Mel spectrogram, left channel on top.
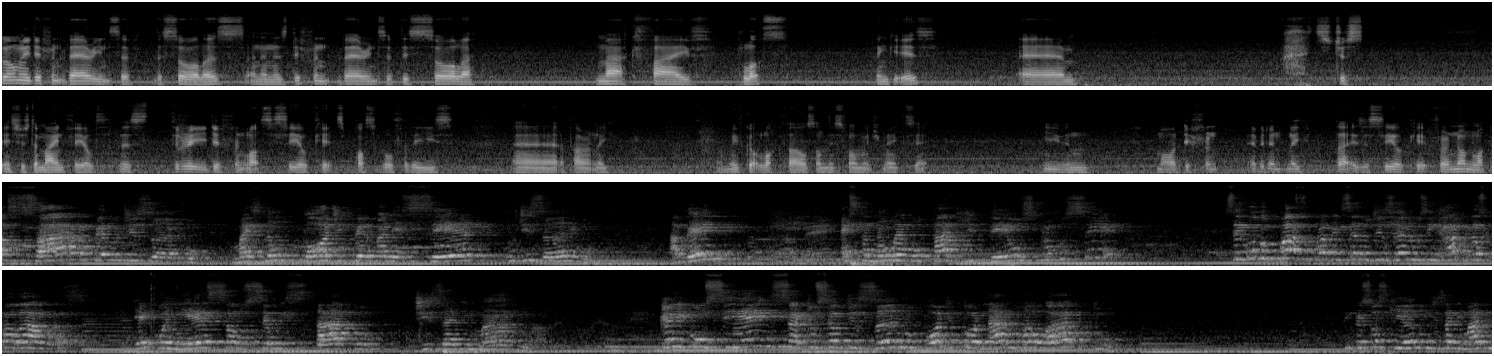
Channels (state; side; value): different; both; correlation 0.01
